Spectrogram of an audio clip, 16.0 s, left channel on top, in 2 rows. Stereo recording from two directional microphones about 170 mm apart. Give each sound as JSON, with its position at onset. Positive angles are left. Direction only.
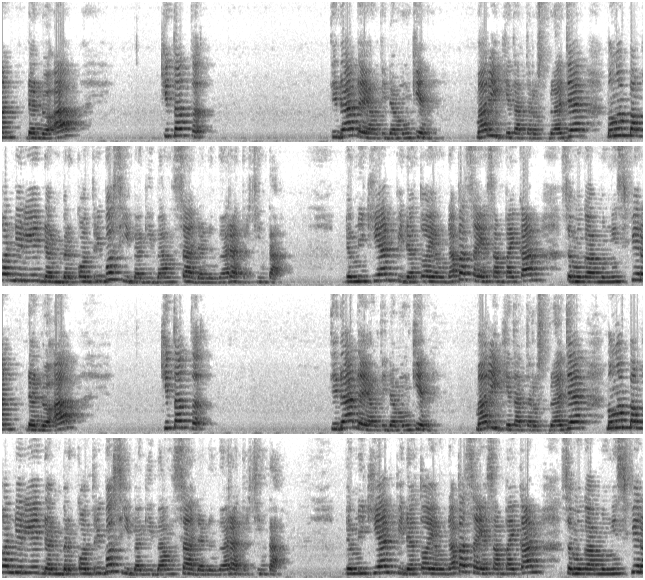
{"t": 0.3, "sound": "a woman's voice", "side_deg": -20}
{"t": 2.0, "sound": "a woman's voice", "side_deg": -15}
{"t": 4.1, "sound": "a woman's voice", "side_deg": -15}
